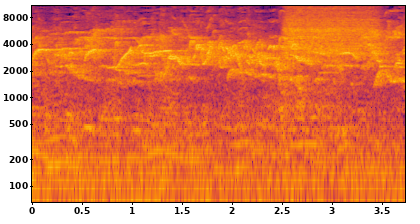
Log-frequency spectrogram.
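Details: Oriental magpie-robin singing a dense, rapid stream of varied high chirps, trills and whistled notes without pause, with a harsher, noisier burst near the end.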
